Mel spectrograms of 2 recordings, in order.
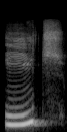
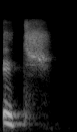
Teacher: So, E is longer than E. When we say each, we take more time than itch.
